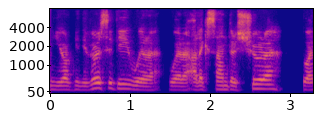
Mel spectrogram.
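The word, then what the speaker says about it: Schure: Then you went back to New York University, where Alexander Shure, do I mispronounce his last name? Sure.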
